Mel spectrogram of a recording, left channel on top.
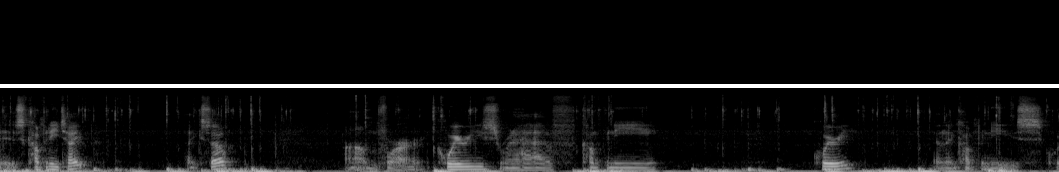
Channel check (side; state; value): left; silent; 56 dB below the other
